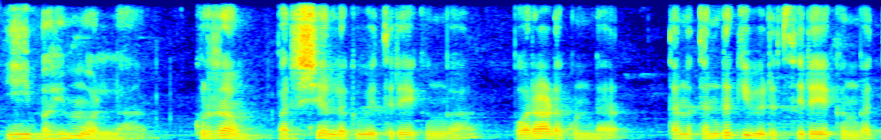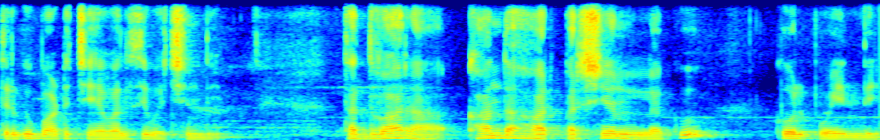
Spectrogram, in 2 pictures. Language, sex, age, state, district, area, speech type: Telugu, male, 30-45, Andhra Pradesh, Guntur, rural, read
